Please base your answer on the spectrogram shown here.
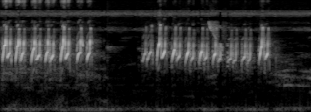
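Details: Caged pied fantail with a stubby tail, recently taken from a trader's batch: two loud runs of rapid, high, sharp notes, six or seven per run, with only a brief pause between them.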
